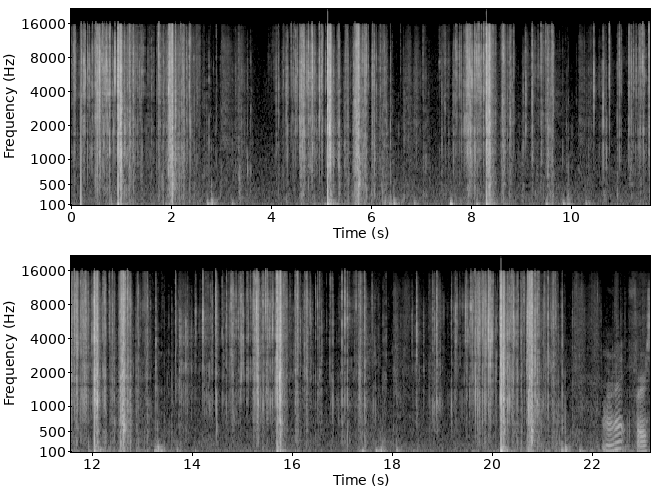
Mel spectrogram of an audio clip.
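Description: Foil trading-card packs being torn open and crinkled by hand, in irregular rips, with a few sharp taps as cards are set down on a stack on the table.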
